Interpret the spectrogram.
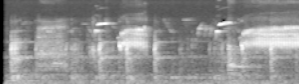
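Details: Timbrado canary training song: a quieter passage of varied high phrases, short buzzy rolls and whistled notes broken by brief pauses, slightly distant in sound.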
